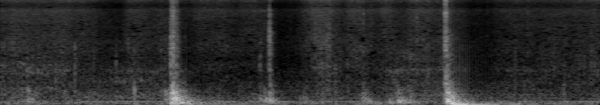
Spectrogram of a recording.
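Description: Two sharp knocks about two seconds apart, with a few lighter clunks between, from the rear jump seats and storage of a Toyota Tacoma cab being handled.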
